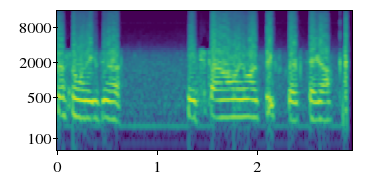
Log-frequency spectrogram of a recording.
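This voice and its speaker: A woman working as an air traffic controller, giving clipped clearances over aviation radio. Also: a little high, level tone, rapid-fire. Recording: tower radio transmission with faint noise.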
